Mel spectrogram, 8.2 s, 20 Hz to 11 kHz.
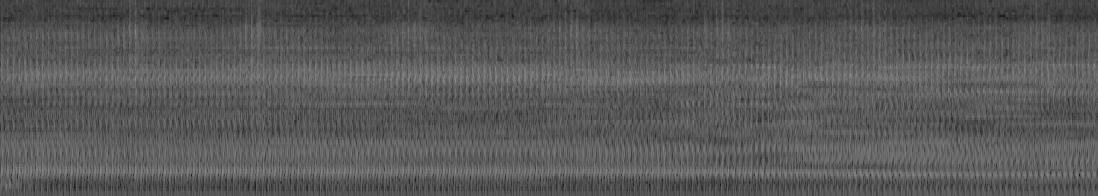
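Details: LG washer dryer combo bought November 2021 on 1400 rpm spin, level and not moving, nothing touching, no drum bearing play: fast even pounding about four beats a second over motor hum, like a jackhammer; cause unknown.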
